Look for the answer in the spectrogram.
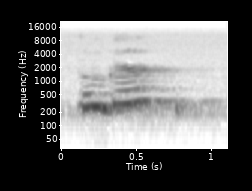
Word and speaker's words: Uighur: and please forgive me for not pronouncing this correctly, it's Uyghur, U-I-G-H-U-R, Muslims, and members of the Falun, F-A-L-U-N, Gong religious group.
